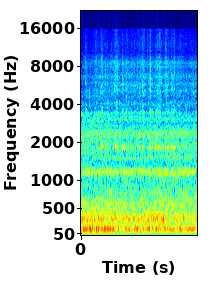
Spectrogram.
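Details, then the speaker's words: Trane/American Standard 4YCC gas pack, combustion blower sounds horrible: rough churning low drone with coarse rattly hum as condensate spins with the blower wheel in the housing, preventing vacuum; same condensation issue as recalled 4YCY units. "and now if you hear the combustion blower it actually sounds pretty horrible"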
